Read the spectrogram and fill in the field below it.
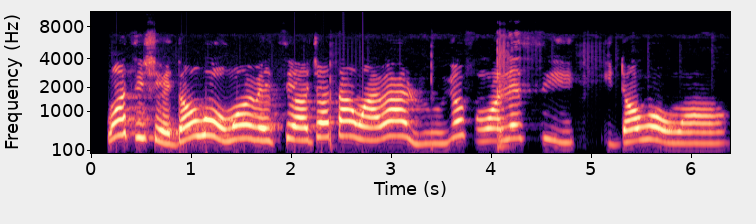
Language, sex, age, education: Yoruba, female, 15-29, tertiary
